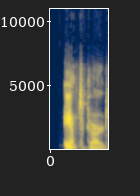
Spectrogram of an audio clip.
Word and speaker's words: Amtgard: Amped Guard. It's spelled AMTGARD.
